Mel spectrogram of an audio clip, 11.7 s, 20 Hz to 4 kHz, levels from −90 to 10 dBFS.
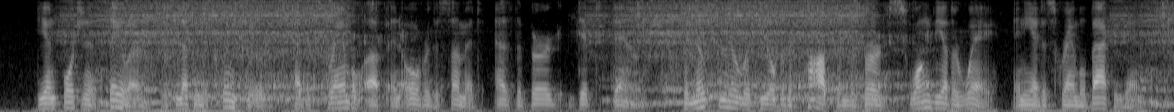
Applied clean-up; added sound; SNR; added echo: none; Sink (filling or washing); 8 dB; none.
